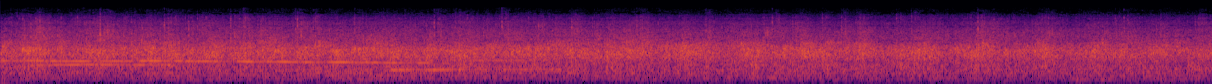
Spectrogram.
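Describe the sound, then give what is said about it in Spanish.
A church audience breaks into sustained, dense applause for God, a steady wash of clapping that holds at an even, loud level throughout, with a faint whistle-like tone drifting through early on. “¿Por qué no le dan un aplauso a Dios?”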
